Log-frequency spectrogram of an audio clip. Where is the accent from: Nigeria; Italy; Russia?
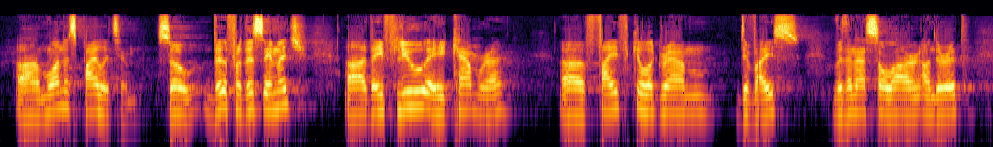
Russia; I was born in Russia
